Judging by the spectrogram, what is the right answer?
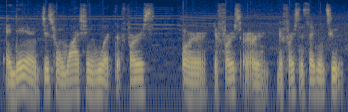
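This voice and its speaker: Hosting a gaming video, a man rambles through unscripted, casual commentary, repeating and correcting himself often. His voice sits on the low side, creaky, mellow and husky, with a level tone and measured pace. Background music plays beneath muffled audio.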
